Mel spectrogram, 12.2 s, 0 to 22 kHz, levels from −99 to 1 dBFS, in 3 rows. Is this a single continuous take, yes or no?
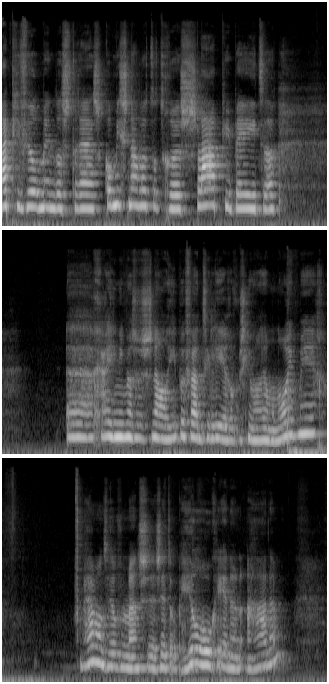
yes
